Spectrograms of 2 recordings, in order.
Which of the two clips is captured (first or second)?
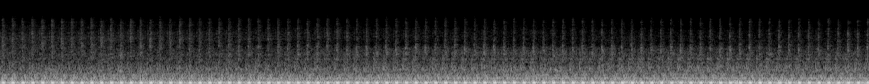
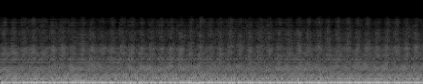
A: first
